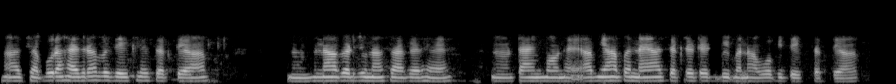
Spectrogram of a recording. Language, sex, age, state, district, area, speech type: Urdu, female, 60+, Telangana, Hyderabad, urban, conversation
